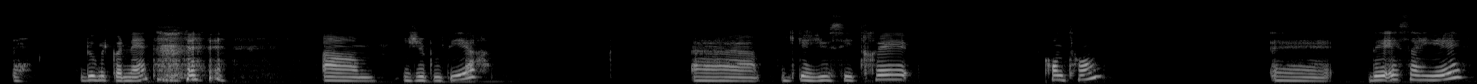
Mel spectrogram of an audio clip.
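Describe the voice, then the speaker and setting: Woman in her thirties, very slow hesitant teacher, muffled lo-fi sound. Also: mid-range voice. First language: Spanish. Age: 30s. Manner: hesitant, many fillers and self-corrections. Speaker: French teacher. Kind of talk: slow beginner language lesson. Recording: dull lo-fi audio.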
